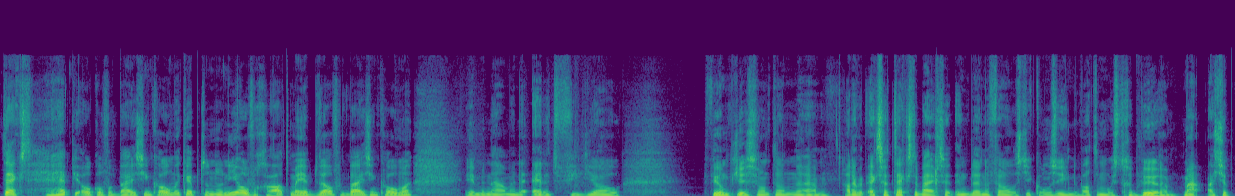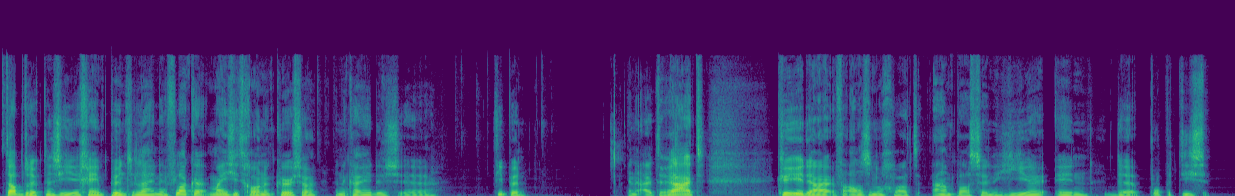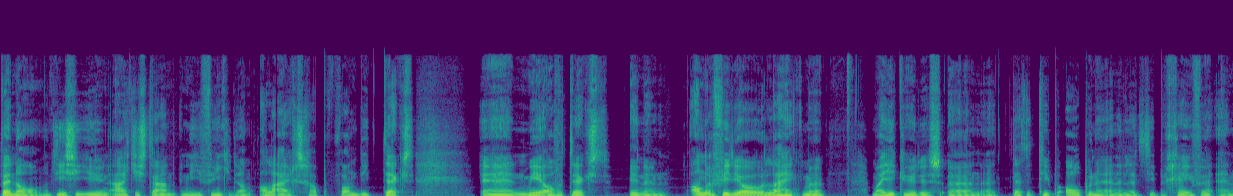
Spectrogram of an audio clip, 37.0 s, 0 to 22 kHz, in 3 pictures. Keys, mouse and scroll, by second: 0.5 middle click, 1.3 middle click, 2.1 middle click, 3.0-3.6 scroll up 1, 3.6 click, 12.2 Tab, 15.2 BackSpace, 15.4 BackSpace, 16.7 2, 17.0 shift+d, 17.6 3, 18.5 shift+d, 18.9 Tab, 22.9 ctrl+shift+a, 25.7 click, 30.0 click, 36.7 click.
